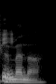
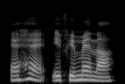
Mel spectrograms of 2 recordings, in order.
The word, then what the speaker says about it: Ifemena: Ifemena. I've got a friend called Ife. It's Ife. Ife. Ifemena. Yeah. That's the pronunciation.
